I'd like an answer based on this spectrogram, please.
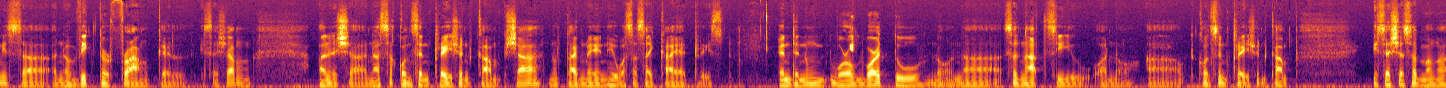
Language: Filipino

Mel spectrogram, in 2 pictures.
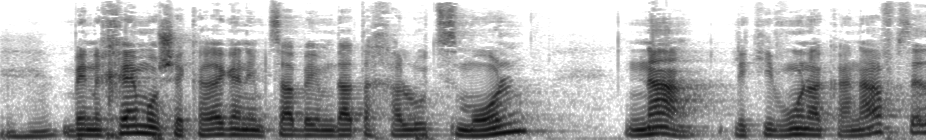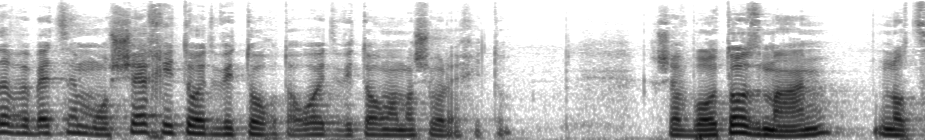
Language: Hebrew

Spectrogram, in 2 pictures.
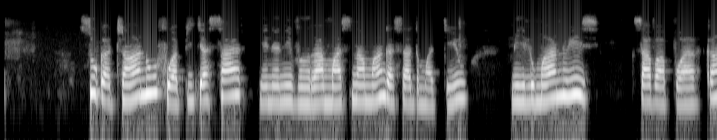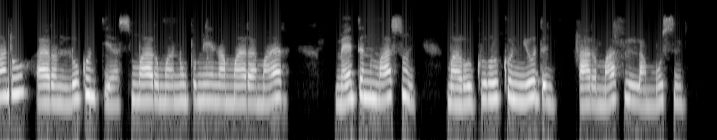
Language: Malagasy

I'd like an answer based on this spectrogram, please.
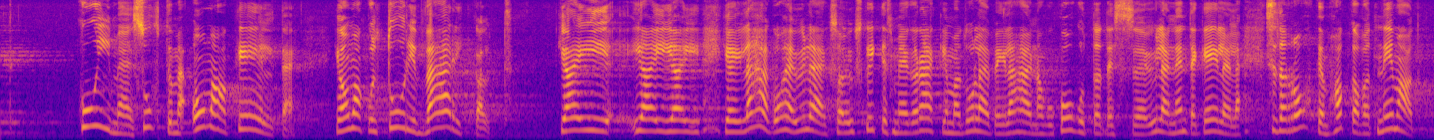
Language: Estonian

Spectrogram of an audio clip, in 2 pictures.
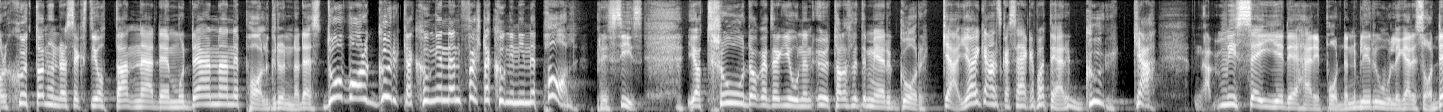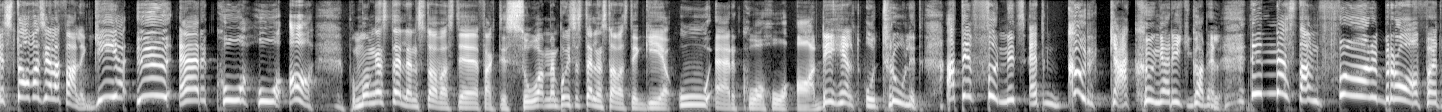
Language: Swedish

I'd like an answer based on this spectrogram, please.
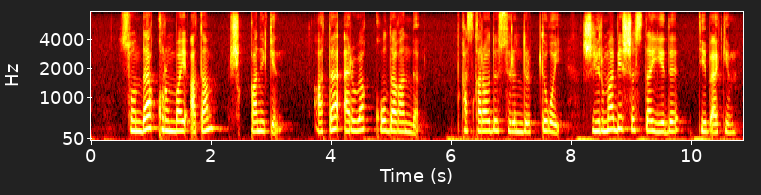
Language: Kazakh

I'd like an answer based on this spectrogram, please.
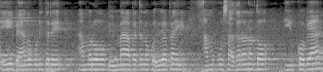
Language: Odia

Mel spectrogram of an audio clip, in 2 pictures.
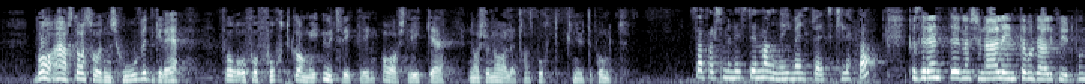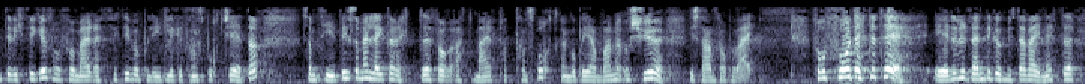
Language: Norwegian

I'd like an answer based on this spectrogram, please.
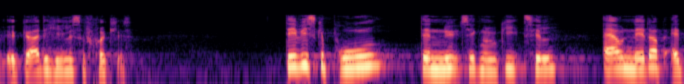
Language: Danish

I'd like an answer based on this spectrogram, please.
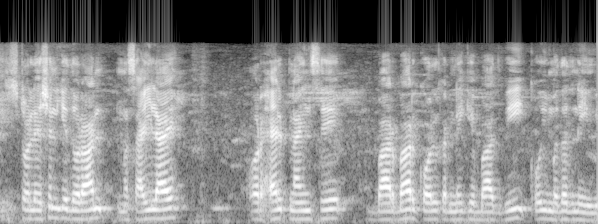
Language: Urdu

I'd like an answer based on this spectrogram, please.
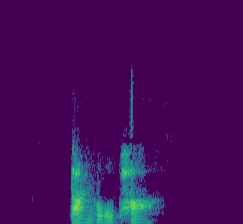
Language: Cantonese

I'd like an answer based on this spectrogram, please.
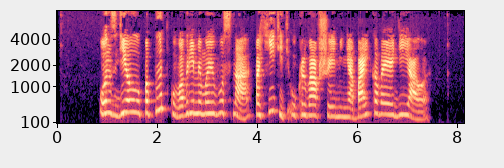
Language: Russian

